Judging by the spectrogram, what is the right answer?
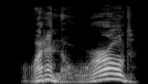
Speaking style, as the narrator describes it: Ty muttered

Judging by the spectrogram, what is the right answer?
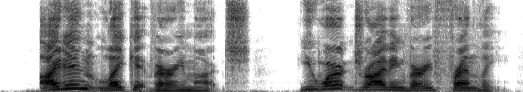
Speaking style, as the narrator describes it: Rachel replied sharply

